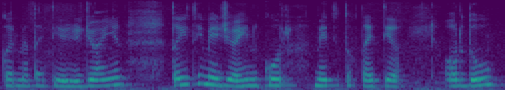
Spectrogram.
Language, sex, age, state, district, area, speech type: Kashmiri, female, 30-45, Jammu and Kashmir, Budgam, rural, spontaneous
